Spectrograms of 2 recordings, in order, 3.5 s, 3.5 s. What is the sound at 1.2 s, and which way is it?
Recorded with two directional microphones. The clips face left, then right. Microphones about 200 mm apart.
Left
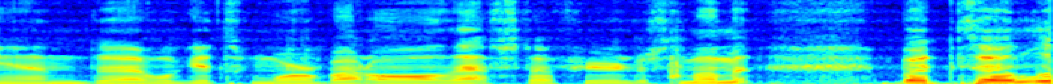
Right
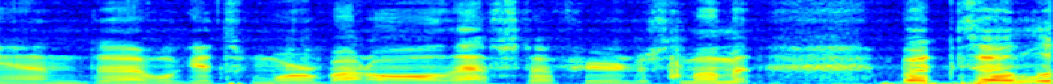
Speech, 40° left (ahead or behind).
